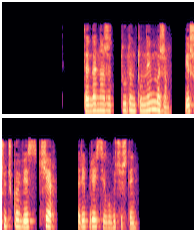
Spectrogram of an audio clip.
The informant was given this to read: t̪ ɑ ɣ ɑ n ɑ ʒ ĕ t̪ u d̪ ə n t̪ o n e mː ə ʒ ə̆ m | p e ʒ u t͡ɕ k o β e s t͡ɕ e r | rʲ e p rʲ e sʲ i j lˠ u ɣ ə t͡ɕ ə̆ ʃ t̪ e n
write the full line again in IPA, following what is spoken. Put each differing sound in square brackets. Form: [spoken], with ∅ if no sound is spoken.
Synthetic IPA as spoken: t̪ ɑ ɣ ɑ n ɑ ʒ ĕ t̪ u d̪ ə n t̪ [u] n e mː ə ʒ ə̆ m | p e [ʃ] u t͡ɕ k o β e s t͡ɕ e r | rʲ e p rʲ e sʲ i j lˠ u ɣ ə t͡ɕ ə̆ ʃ t̪ e n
